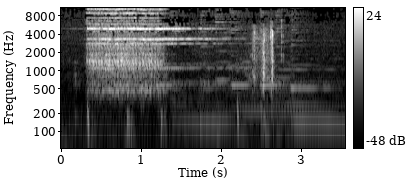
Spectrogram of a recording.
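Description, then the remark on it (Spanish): An old-fashioned telephone bell rings with a loud, sustained metallic trill for about a second, then stops, followed by quieter clattering and shuffling sounds; a call to the countess's hotel room, where her maid is slow to pick up. “Pero la doncella personal de la condesa se besa con un tal Ryder, que es el encargado del servicio del hotel, y tarda en coger el teléfono.”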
